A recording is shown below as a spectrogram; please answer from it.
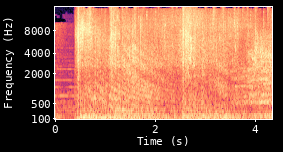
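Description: A loud cinematic boom sound effect cuts in about half a second in, over a held music chord, followed by a deep rumble with falling sweeps and further hits about a second in and again near two and a half seconds.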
